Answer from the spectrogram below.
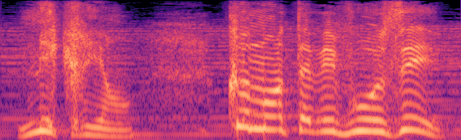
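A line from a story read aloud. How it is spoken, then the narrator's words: King crying out in despair. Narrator (French): s'écria le roi désespéré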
